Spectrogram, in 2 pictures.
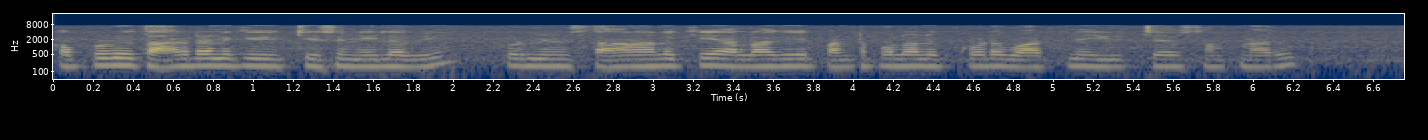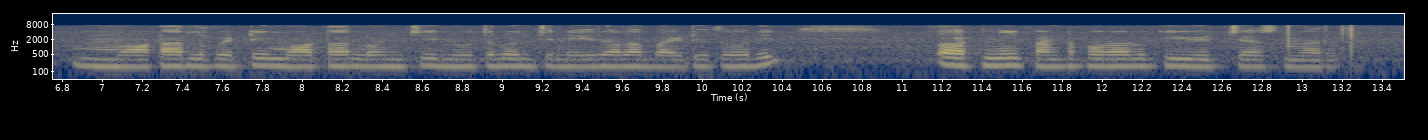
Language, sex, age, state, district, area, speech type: Telugu, male, 60+, Andhra Pradesh, Vizianagaram, rural, spontaneous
